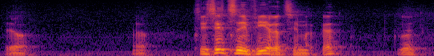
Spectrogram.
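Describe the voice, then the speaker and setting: A man's voice: mid-range voice, very animated, moderate pace, creaky, noisy background. A man with a Viennese accent playing a doubting, persistent police detective in a radio crime drama, dry and colloquial. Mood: businesslike. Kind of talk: German-language radio crime drama acting.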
